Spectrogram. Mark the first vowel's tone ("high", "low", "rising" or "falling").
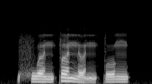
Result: rising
